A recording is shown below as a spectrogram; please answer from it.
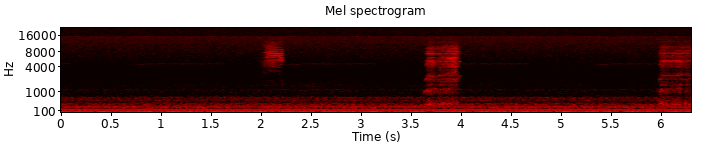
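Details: Wild barn owl at its nest box as the male brings an enormous rat on the first night after the first chick hatched; three sparse, rasping hisses separated by long pauses over a steady hum.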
